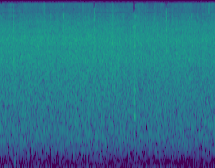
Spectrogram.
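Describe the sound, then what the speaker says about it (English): Rain in Minecraft, a faint, even hiss of falling drops with one brief sharp tick near the end and no talking. "This rain is really annoying."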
